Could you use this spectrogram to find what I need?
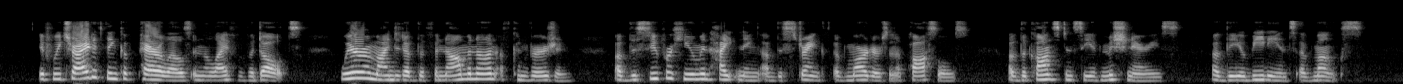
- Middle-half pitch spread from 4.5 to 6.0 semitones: No, average, 3.3 semitones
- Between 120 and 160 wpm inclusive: No, average, 175 wpm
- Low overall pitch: No, high, 200 Hz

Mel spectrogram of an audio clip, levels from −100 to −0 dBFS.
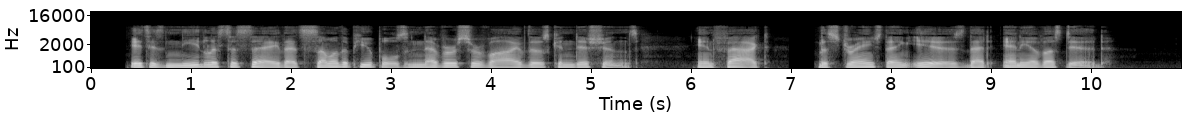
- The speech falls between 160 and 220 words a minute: No, average, 140 wpm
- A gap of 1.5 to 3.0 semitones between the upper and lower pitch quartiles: No, average, 4.0 semitones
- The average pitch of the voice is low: Yes, low, 105 Hz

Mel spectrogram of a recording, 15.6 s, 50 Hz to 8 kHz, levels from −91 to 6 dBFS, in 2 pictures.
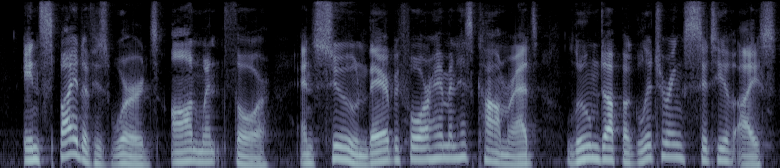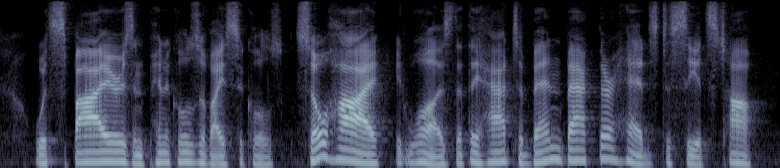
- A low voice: Yes, low, 125 Hz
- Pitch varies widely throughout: Yes, wide, 6.2 semitones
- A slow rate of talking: No, average, 175 wpm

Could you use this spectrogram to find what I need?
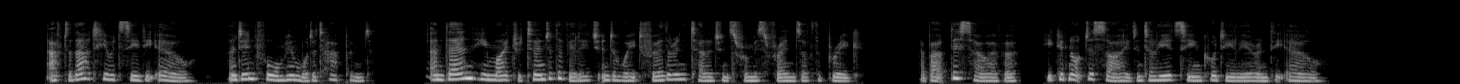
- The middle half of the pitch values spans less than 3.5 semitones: No, average, 4.7 semitones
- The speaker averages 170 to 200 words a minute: Yes, average, 190 wpm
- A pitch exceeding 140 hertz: Yes, high, 190 Hz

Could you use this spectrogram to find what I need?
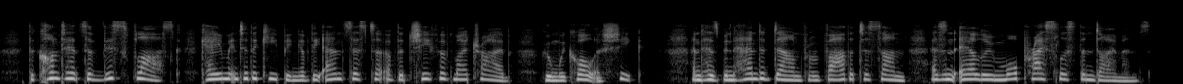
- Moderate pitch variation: Yes, average, 3.6 semitones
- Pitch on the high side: Yes, high, 230 Hz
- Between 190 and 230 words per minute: Yes, average, 200 wpm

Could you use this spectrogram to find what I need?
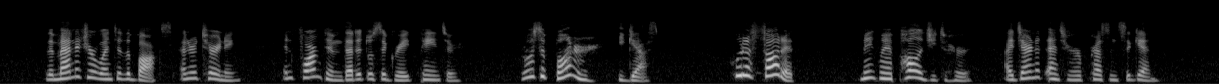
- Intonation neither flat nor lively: No, wide, 6.3 semitones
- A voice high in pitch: Yes, high, 240 Hz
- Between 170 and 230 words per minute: Yes, average, 175 wpm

